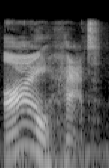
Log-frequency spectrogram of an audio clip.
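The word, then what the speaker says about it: î: you've seen this before this is pronounced I hat see how the eye has a little hat distinct from what my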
